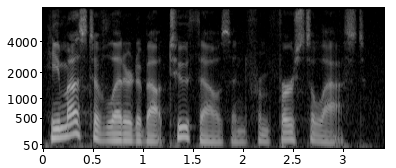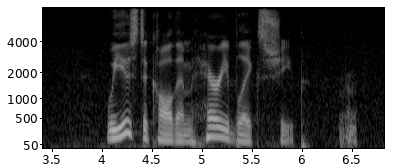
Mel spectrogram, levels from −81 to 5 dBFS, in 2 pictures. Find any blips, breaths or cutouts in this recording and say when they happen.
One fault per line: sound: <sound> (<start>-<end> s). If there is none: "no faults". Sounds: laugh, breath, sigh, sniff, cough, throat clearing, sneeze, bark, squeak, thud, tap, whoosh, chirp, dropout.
sound: laugh (6.4-6.6 s)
